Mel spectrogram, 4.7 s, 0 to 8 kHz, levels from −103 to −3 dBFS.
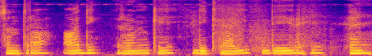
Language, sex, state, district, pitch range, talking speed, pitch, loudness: Hindi, male, Chhattisgarh, Raipur, 145-155 Hz, 105 wpm, 150 Hz, -16 LUFS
